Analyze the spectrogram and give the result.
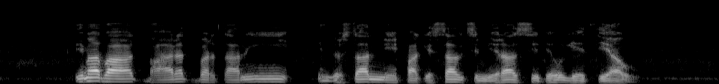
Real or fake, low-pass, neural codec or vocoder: fake; 7.2 kHz; codec, 16 kHz, 16 kbps, FunCodec, trained on LibriTTS, 50 frames a second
